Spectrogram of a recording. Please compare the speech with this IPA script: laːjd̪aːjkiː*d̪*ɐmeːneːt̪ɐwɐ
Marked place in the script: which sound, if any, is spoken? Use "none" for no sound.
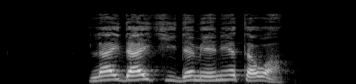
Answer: d̪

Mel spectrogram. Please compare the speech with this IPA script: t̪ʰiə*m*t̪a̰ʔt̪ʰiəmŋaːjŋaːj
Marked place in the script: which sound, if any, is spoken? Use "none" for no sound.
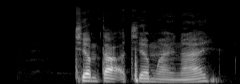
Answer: m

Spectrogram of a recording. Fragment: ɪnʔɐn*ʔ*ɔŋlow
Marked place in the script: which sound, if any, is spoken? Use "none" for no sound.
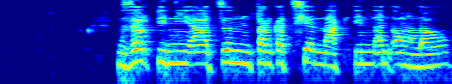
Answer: ʔ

